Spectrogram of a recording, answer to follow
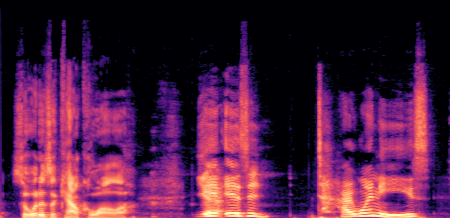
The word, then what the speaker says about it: Khao Kala: On the mountain CowKoala, Yes.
